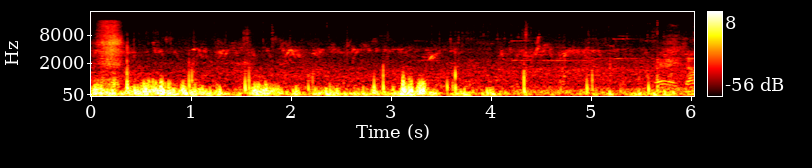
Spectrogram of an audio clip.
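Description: Footsteps of a person walking over an asphalt driveway onto dry grass and soil: irregular scuffing thuds, about one or two a second.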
